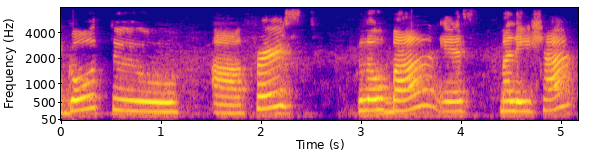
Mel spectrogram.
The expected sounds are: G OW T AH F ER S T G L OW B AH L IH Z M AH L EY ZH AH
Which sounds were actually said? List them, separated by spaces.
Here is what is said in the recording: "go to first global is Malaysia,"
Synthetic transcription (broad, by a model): G OW T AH F ER S T G L OW B AH L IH S M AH L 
